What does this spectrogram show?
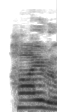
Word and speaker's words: Hiro: This is the Hiro or Hero. It's spelled H-I-R-O.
